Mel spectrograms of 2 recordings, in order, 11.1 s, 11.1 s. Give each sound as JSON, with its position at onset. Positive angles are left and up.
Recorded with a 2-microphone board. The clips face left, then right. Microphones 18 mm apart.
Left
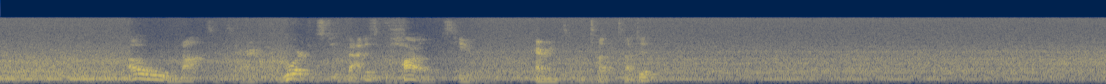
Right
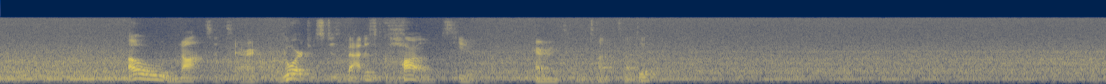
{"t": 1.3, "sound": "a man speaking", "side_deg": -60, "distance_m": 2.5}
